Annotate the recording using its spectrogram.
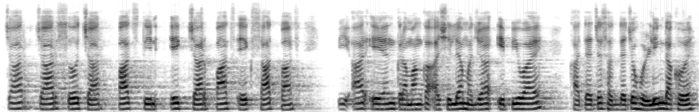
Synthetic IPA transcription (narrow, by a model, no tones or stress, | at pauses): t͡ɕaɾt͡ɕaɾsət͡ɕaɾpãt͡st̪iːnek̚t͡ɕaɾpãt͡seksat̪̚pãt͡s | piʔaɾeenkɾəmãŋka̰ʔə̰ɕiljaməd͡ʑʱjaepiʋajkʰat̪jat͡ɕjasəd̪jat͡ɕeɦolɖiŋɡd̪akʰəj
